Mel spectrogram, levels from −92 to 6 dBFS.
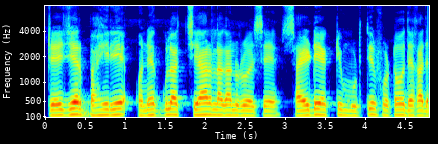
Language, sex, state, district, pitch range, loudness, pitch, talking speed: Bengali, male, Assam, Hailakandi, 130-150 Hz, -19 LUFS, 140 Hz, 150 wpm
